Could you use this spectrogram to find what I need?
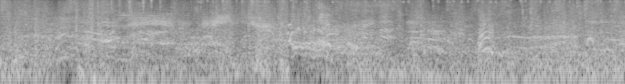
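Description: Flames roar and hiss.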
